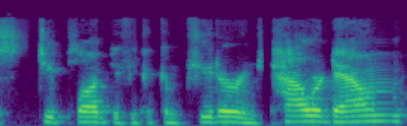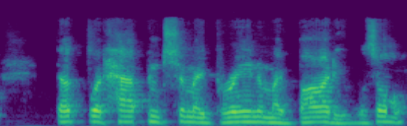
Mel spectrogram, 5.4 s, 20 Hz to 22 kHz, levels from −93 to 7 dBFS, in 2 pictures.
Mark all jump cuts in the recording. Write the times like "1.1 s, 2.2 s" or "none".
0.9 s, 1.7 s, 3.3 s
